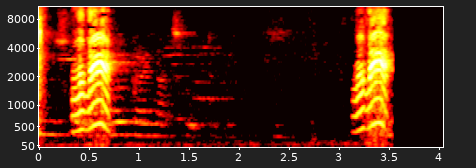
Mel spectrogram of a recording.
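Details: Pet parrot that talks, saying "mummy papa"; two short, loud, nasal speech-like syllables with arched, rising-then-falling harmonics, separated by nearly three seconds of quiet.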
